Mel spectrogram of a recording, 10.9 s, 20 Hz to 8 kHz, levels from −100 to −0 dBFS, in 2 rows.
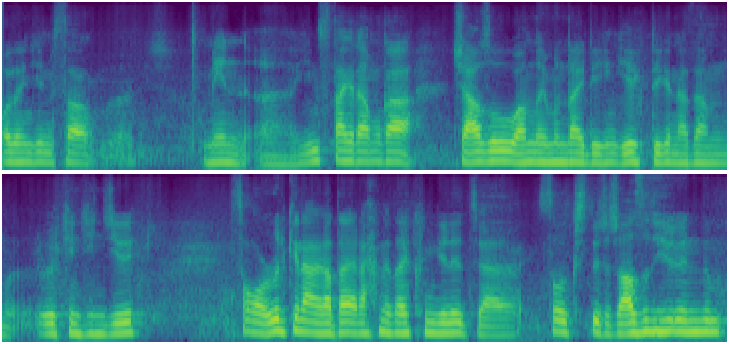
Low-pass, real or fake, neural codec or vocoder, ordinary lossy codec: none; fake; codec, 16 kHz, 1 kbps, X-Codec, HuBERT features, trained on LibriSpeech; none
